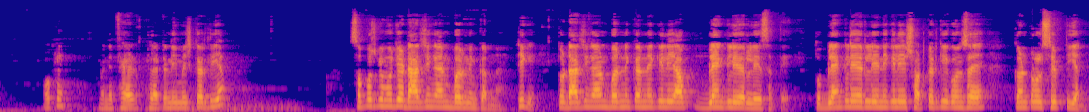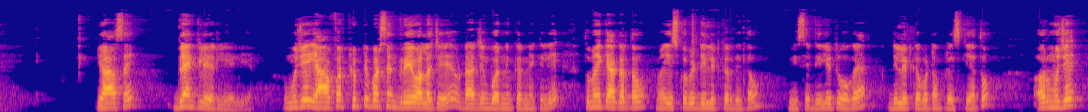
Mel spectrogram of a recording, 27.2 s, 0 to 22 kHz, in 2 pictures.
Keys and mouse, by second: 1.5 space, 1.7 click, 6.6 space, 6.7 click, 14.0 ctrl+shift+n, 15.8 click, 22.2 v, 22.8 Delete.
